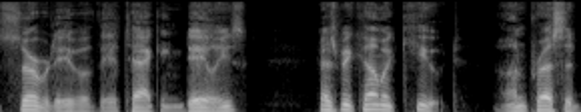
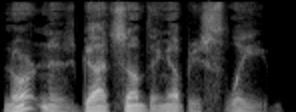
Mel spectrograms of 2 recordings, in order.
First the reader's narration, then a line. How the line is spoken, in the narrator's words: growled the hotel keeper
